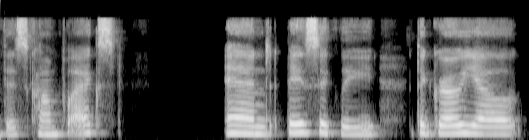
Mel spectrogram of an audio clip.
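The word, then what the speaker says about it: GroEL: versions of this this complex and basically the grow yel grow yes complex so the way you spell that is gr R and then capital e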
